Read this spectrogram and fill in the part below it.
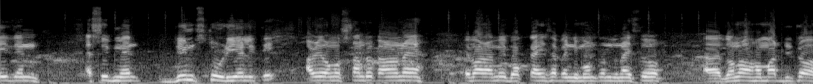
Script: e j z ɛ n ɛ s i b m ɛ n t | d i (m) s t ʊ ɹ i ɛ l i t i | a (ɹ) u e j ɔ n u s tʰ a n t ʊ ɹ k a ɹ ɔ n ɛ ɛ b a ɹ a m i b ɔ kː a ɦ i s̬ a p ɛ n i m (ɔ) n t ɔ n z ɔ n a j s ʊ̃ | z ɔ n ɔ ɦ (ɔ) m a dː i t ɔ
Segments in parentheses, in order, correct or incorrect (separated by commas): correct, correct, correct, correct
